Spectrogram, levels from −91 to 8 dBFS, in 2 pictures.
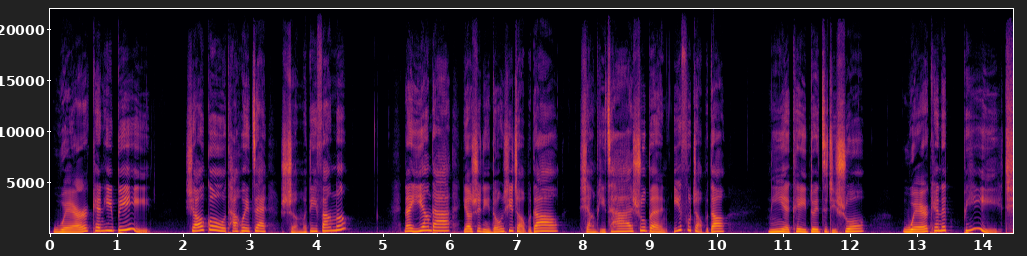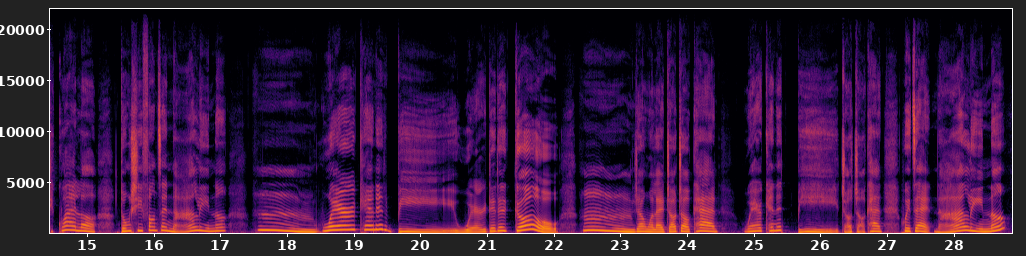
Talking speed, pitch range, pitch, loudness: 260 characters per minute, 230-325 Hz, 275 Hz, -20 LUFS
